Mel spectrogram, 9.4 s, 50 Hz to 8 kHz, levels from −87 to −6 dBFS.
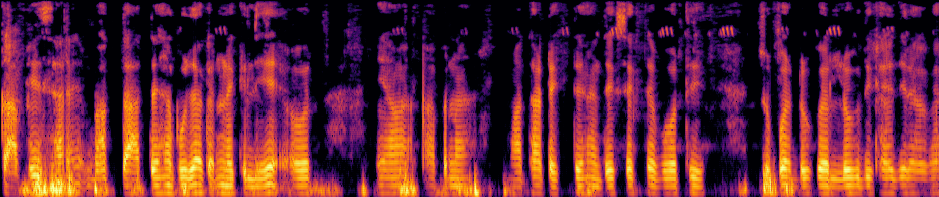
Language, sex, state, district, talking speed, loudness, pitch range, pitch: Hindi, male, Bihar, Araria, 170 wpm, -16 LUFS, 115-120 Hz, 115 Hz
